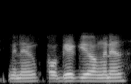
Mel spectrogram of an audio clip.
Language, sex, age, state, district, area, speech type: Malayalam, male, 18-30, Kerala, Wayanad, rural, conversation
